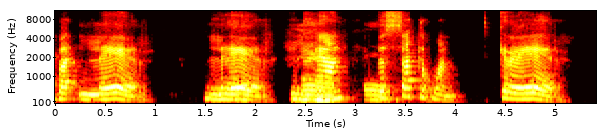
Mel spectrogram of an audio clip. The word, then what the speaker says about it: leer: Leer. Leer. If it only had 1 E, it would sound like leer.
